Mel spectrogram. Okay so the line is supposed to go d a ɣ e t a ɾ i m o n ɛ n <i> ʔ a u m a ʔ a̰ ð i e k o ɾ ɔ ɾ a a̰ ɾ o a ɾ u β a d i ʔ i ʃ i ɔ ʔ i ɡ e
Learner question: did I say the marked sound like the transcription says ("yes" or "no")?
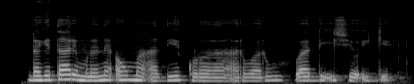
no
